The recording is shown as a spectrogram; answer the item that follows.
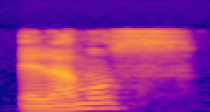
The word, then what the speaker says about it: éramos: Then eras, era, éramos, the accent on the E, erais, and eran is they were or they used to be.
